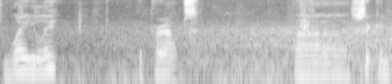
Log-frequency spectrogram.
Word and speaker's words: Whalley: uh in the town of uh wh not Wally even though it's spelled w a w l e y I'm assured it's pronounced wh the perhaps uh sick and tired of the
